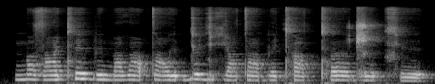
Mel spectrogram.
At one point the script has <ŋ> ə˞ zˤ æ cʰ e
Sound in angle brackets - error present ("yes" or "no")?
no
